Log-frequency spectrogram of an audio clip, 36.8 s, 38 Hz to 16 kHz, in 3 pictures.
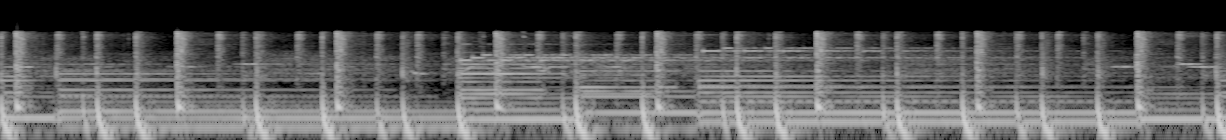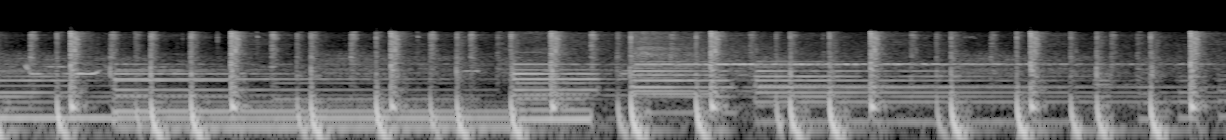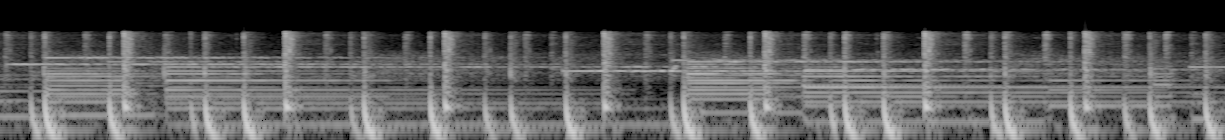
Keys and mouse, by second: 1.0 shift+click, 1.7 shift+click, 1.9 shift+click, 3.2 shift+click, 3.7 shift+click, 4.7 shift+click, 5.5-7.0 shift+drag, 8.7 shift+click, 9.9 shift+click, 10.3-11.7 shift+drag, 13.3-14.4 shift+drag, 16.2 click, 17.5 click, 18.1-20.6 drag, 21.5 shift+click, 22.2 click, 24.3 shift+click, 25.3 click, 27.2 click, 28.6 click, 29.5 click, 30.3 click, 30.3 click, 31.7 click, 32.7 click, 34.5 click, 35.8 click.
